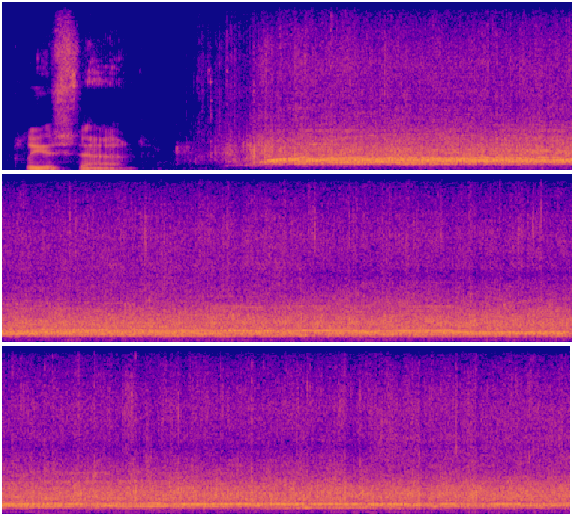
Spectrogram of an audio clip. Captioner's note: applause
